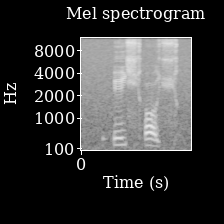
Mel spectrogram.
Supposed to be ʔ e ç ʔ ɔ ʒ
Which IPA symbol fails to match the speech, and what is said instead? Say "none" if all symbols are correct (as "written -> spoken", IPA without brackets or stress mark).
ʒ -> ç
